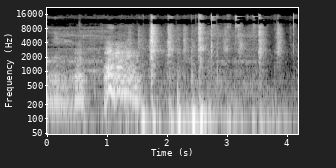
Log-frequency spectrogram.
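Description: A dog vocalising in two short calls, the second falling in pitch about a second in. A few dull low thumps follow about two seconds in.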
